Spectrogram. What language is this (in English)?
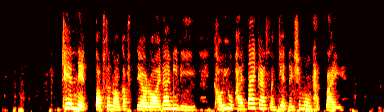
Thai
